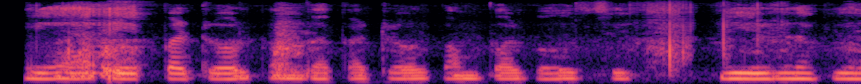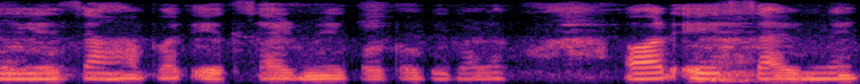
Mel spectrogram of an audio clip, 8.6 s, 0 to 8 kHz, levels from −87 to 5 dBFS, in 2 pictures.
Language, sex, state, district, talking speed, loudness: Hindi, female, Punjab, Fazilka, 160 wpm, -24 LUFS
